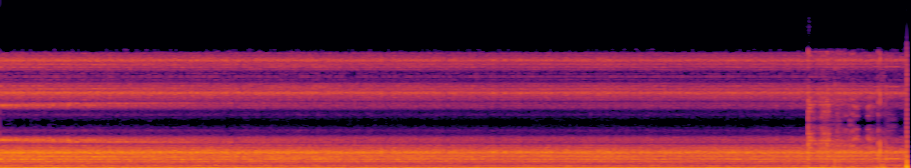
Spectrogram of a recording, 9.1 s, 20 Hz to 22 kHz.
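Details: Big-turbo E85 Volvo 940 misfiring for unknown reason: uneven, stumbling exhaust note with irregular dropouts in the low rumble.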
